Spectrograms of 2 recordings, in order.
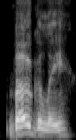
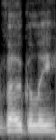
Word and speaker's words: Vogeli: Jack, straight from Jack, that it's Jack Vogeli, not Jack Vogeli. Yeah. Definitely not trying to call anyone out there, but just heard that pronunciation, so I was like, well, maybe they're right, but I'm pretty sure Jack told me that it was Vogely, and so I reached out and confirmed that, and yes, it is in fact Vogely.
